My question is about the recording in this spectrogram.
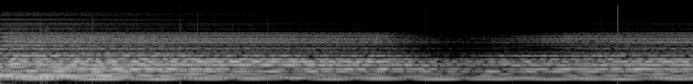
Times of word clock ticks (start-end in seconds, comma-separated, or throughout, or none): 0.22-6.88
